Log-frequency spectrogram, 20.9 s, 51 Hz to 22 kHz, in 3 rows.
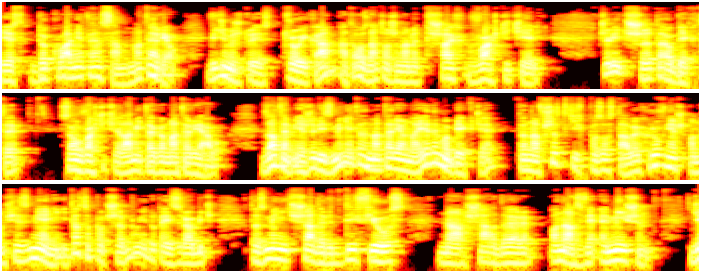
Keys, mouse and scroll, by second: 1.8 right click, 4.9 click, 6.7 right click, 7.2-7.9 right drag, 8.1 right click, 8.5 right click, 17.6 click.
